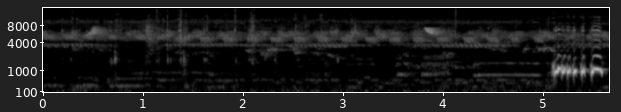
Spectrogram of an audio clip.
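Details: A single short burst of rapid rolling coos ending in a drawn-out note from a local zebra dove lure call arrives at the end, after faint chirps and a constant high buzzing background.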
